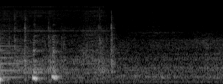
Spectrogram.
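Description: A musical baby toy's sung tune stops just after the start on a held note. Two short blips follow, then quiet room tone.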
